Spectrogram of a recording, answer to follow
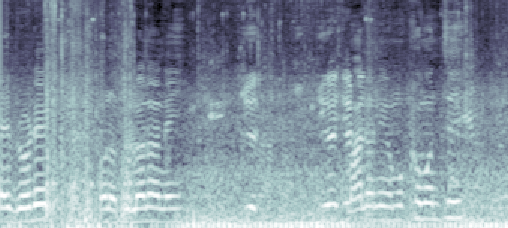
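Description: Steady low rumble of the vehicle's engine and tyres as it drives along the road, with a person talking over it for much of the time.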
